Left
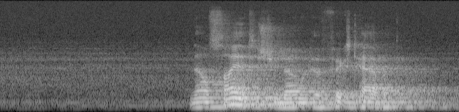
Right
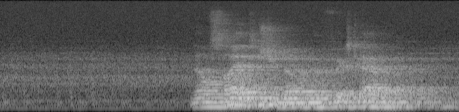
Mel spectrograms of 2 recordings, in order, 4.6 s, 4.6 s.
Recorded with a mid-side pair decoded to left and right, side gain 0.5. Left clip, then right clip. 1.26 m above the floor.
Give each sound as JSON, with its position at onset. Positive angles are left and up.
{"t": 1.9, "sound": "a man speaking", "azimuth_deg": 50, "distance_m": 1.2}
